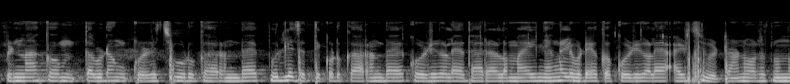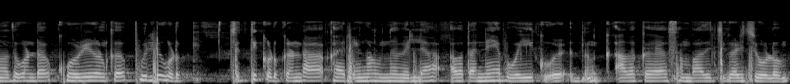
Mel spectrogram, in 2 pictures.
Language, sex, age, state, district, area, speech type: Malayalam, female, 60+, Kerala, Pathanamthitta, rural, spontaneous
